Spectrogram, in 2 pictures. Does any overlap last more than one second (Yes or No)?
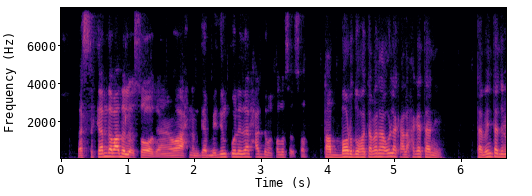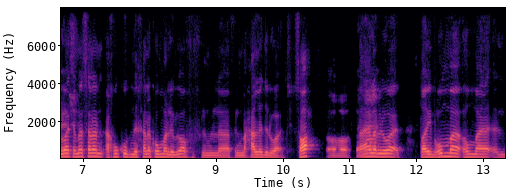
No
